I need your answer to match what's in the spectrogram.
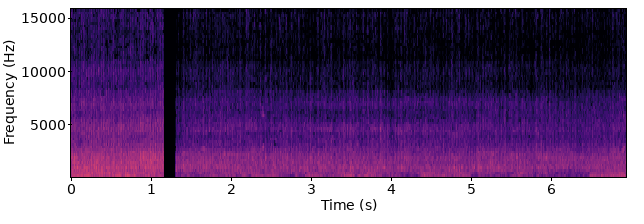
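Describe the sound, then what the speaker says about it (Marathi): A tractor engine runs steadily while being driven on a farm field, a continuous mid-pitched drone with a rhythmic knock and rattle throughout, broken by one very brief cut near the start. "आपले सर ट्रॅक्टर चालवायला लागलेत"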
